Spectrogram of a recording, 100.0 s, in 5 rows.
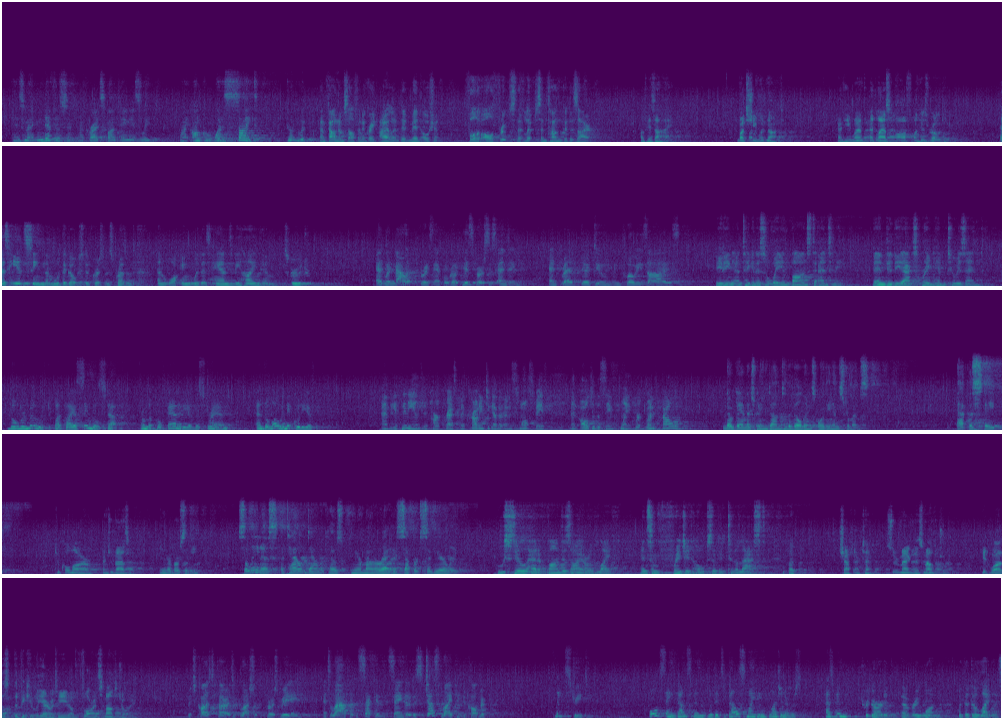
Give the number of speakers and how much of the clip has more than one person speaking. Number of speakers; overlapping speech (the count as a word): nine, no overlap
